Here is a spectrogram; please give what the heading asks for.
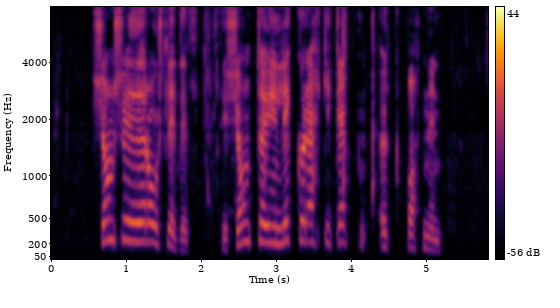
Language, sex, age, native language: Icelandic, male, 40-49, Icelandic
